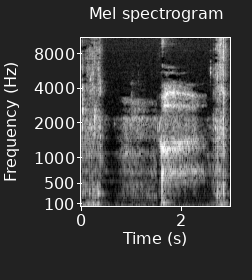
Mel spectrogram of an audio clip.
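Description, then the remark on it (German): A drawn-out, airy slurp of hot coffee, a long hissing sip with a sharp onset midway, framed by short breathy exhales at the start and end. No talking. “Geht das eigentlich auch ohne Schlürfen?”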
